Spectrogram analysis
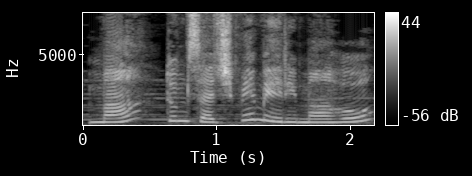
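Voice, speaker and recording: A woman voicing a young girl in a cartoon story, high, excited and tearful by turns. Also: a little slow, faint music behind. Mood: relieved. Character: young girl, grieving daughter.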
